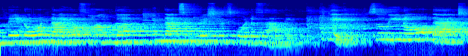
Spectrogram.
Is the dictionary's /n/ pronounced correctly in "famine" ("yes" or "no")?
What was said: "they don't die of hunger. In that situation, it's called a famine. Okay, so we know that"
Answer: no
